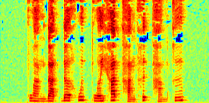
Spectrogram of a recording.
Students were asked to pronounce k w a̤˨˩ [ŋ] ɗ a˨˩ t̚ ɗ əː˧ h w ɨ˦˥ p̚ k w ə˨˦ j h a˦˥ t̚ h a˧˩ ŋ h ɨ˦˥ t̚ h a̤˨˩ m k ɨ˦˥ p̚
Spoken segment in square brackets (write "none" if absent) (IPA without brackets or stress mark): ŋ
